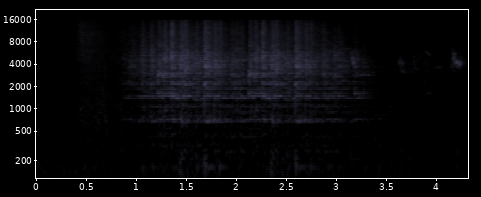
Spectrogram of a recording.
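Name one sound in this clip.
A bell rings and chimes, fading away.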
